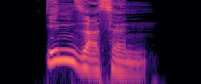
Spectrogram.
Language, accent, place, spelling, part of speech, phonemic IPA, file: German, Germany, Berlin, Insassin, noun, /ˈɪnzasɪn/, De-Insassin.ogg
- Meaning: 1. female passenger 2. female inhabitant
